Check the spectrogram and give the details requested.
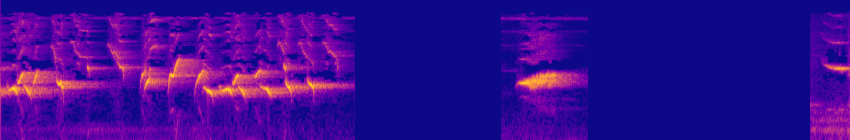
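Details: Oriental magpie-robin song meant to stir other magpie-robins into singing: a burst of quick, sweet whistled notes and trills for three seconds, a lone slurred whistle later, otherwise silence.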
